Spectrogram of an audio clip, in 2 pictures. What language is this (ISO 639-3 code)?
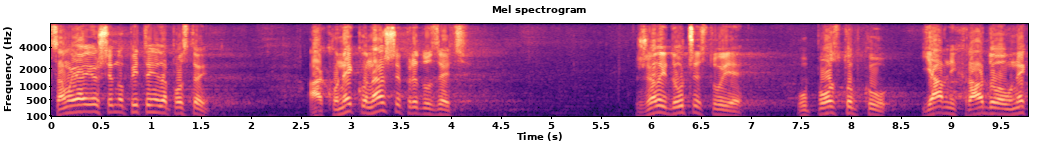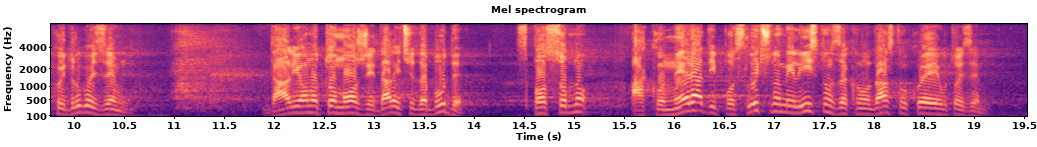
srp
